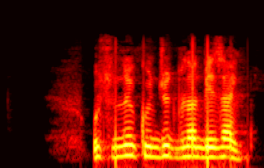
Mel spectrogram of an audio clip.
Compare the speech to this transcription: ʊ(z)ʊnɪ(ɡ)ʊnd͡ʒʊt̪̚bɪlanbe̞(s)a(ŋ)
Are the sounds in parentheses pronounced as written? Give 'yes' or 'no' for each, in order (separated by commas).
no, no, no, yes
